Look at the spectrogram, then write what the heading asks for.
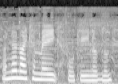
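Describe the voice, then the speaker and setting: A woman's voice: fairly high pitch, moderate pace, a little mellow. A woman livestreamer chatting casually to herself in short phrases while playing a video game. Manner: muttering to self in short phrases. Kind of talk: casual gameplay chat, thinking aloud. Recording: music playing behind the voice.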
